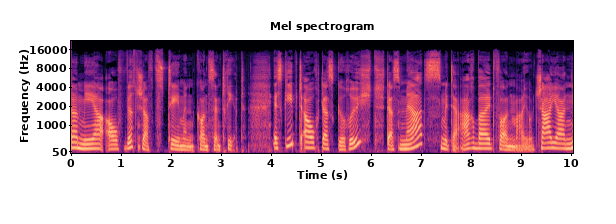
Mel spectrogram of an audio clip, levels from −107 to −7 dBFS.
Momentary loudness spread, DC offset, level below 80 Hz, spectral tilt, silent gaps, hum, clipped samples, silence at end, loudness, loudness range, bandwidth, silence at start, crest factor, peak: 8 LU; under 0.1%; -56 dBFS; -4.5 dB/octave; none; none; under 0.1%; 0 s; -22 LUFS; 3 LU; 16 kHz; 0 s; 16 dB; -6 dBFS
